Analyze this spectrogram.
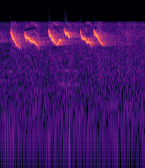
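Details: Ornamental white-eye singing the 'líu' style solo: six loud, very high whistles, each sliding down in pitch, delivered in quick pairs within just over a second, then silence.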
